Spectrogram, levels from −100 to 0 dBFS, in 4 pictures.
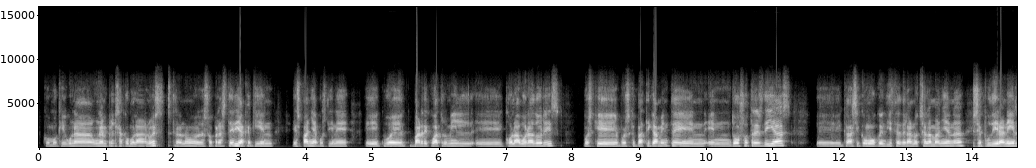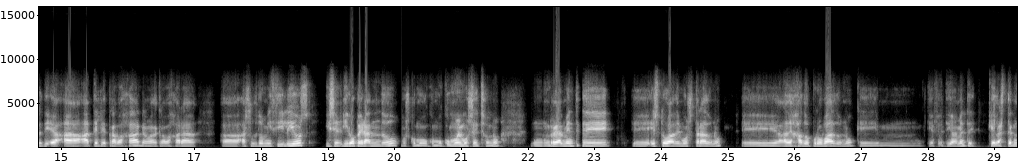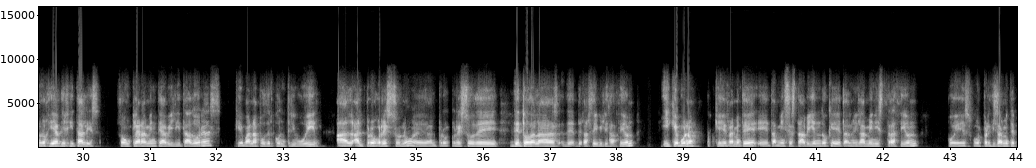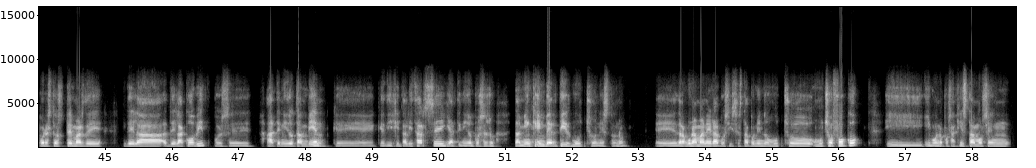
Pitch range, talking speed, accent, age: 135-170 Hz, 170 wpm, Spanish, 30-49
